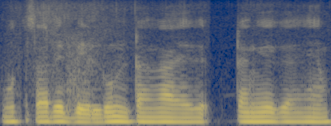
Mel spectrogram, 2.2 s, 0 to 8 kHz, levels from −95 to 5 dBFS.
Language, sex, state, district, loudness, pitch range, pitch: Hindi, male, Jharkhand, Deoghar, -16 LUFS, 105-115 Hz, 110 Hz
